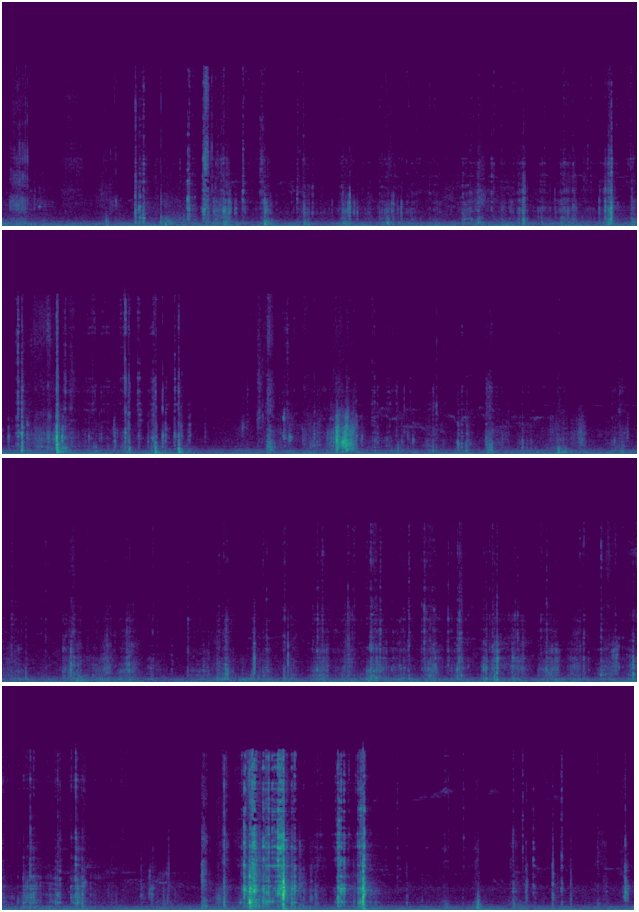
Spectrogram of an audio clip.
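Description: Steel garden hoe scraping and chopping through soil and weeds, a run of short scrapes and clinks, with a louder flurry of strokes near the end.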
